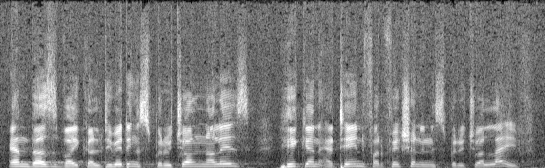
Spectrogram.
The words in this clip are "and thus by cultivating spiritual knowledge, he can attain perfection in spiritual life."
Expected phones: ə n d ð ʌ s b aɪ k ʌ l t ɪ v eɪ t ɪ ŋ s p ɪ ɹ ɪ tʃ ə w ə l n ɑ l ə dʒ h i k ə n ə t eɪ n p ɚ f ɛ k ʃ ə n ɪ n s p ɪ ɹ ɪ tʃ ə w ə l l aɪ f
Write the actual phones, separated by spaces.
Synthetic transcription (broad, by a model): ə n d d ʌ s b aɪ k ʌ l t ɪ v eɪ t ɪ ŋ s p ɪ ɹ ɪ tʃ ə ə l n ɑ l ə dʒ h i k ə n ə t eɪ n p ɚ f ɛ k ʃ ə n ɪ n s p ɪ ɹ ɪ tʃ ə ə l l aɪ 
